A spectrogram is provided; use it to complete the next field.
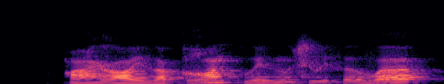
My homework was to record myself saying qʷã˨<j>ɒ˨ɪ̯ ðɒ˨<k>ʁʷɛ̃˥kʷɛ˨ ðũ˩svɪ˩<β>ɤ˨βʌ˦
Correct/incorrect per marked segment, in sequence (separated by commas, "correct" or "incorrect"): incorrect, correct, incorrect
